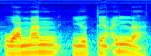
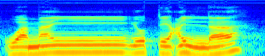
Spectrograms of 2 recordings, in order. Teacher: hukum tajwidnya adalah idgham bi gunnah, langsung didengungkan atau dimasukkan dalam kalimat setelahnya · bukan waman yuti'illah, tetapi bunyinya adalah wamay yuti'illah, ya itu nun dihilangkan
